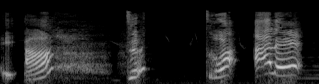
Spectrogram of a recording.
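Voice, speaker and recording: Excitable young woman, high animated voice, dubbed telenovela, theatrical, faint music behind. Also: slow pace, full character voice. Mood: excited, giddy.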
